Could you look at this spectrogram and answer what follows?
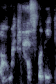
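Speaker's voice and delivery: awed whisper; starstruck whisper. Retold or imitated. Boy sees Whoopi Goldberg walk by, whispering in awe. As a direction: breathe it out in awe. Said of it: "I'm, like, flipping out".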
